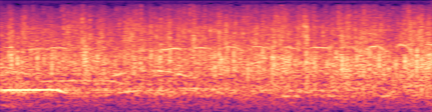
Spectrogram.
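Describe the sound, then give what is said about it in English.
Church audience applauding for Jesus during a worship service, a steady, even burst of many hands clapping that holds at the same level throughout. “If you believe today is your day, put your hands together for our Lord Jesus.”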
